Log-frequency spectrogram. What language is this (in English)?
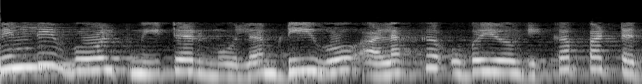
Tamil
